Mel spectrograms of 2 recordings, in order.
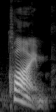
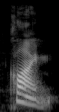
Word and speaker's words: climb: Climb. Is there something in here we don't pronounce? Climb. If you said B, we do not pronounce the B, you are correct.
